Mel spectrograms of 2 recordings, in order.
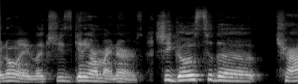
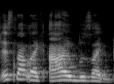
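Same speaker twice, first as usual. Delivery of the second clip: usual speaking voice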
